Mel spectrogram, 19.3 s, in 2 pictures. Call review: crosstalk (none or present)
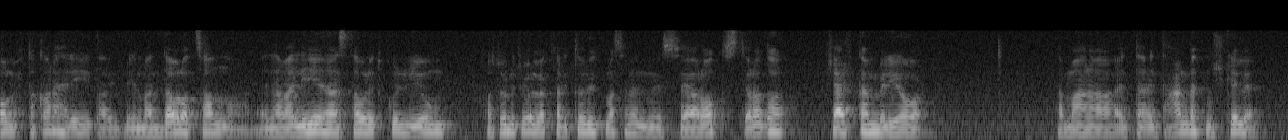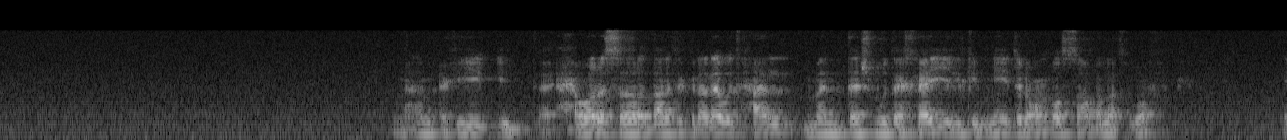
none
